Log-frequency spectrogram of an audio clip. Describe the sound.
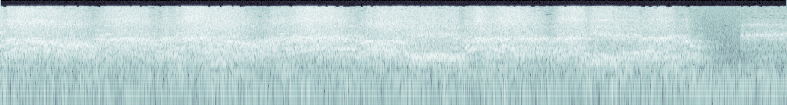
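A large crowd chants the salawat prayer loudly in unison, a dense roar of many voices that holds steady and then eases off near the end.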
